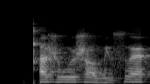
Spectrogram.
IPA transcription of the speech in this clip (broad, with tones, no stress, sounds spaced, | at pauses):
qʰ ʉ˦ ʐ uː˦ ʐ ɔ˦˨ w y˨ sʷ œ˦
